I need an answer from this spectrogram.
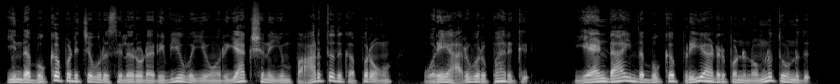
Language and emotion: Tamil, disgusted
